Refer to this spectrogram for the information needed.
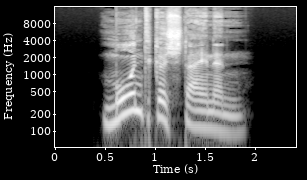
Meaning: dative plural of Mondgestein
- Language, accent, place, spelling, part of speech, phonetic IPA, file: German, Germany, Berlin, Mondgesteinen, noun, [ˈmoːntɡəˌʃtaɪ̯nən], De-Mondgesteinen.ogg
